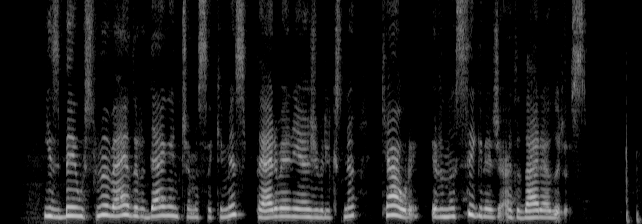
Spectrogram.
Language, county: Lithuanian, Vilnius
